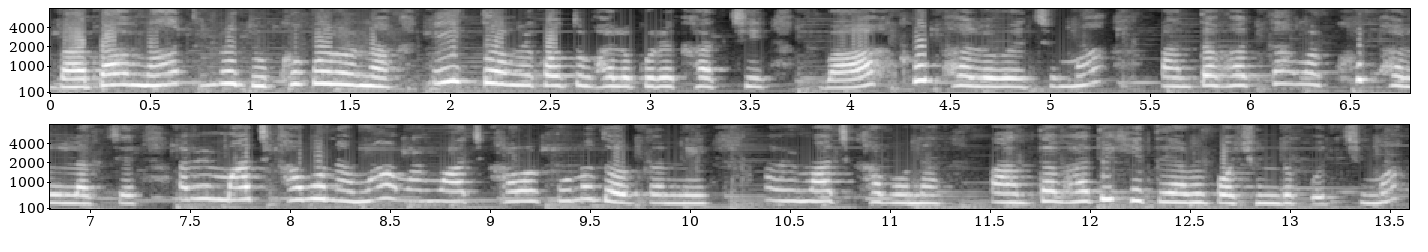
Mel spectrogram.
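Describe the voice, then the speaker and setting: A woman's voice: very high-pitched, quick pace. A woman voicing a young poor village boy in a cartoon, tender-hearted and pleading in a plaintive way. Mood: brave, consoling. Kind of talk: cartoon dubbing. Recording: music under the voice.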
